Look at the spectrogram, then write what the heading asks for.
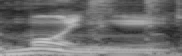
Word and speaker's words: Mogni: A ver, la pronunciación correcta es Moñi. Moñi. Pero normalmente me dicen Mogni, es más fácil.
